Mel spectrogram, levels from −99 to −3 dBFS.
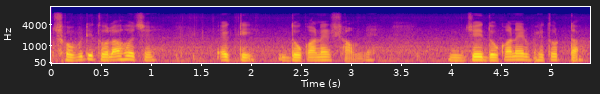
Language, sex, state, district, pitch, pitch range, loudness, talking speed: Bengali, male, West Bengal, Jalpaiguri, 130 Hz, 120-140 Hz, -17 LUFS, 135 wpm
